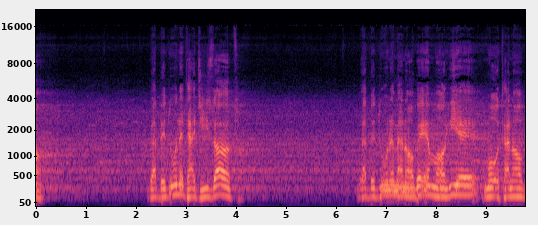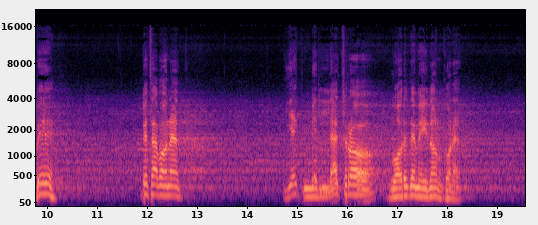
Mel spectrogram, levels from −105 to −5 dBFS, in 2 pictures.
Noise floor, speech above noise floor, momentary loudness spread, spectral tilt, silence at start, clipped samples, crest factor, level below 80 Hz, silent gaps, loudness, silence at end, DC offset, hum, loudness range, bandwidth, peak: -51 dBFS; 22 dB; 23 LU; -7 dB/octave; 0 s; under 0.1%; 20 dB; -70 dBFS; none; -30 LUFS; 0 s; under 0.1%; none; 7 LU; 15 kHz; -12 dBFS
